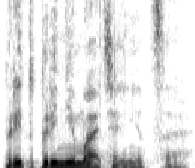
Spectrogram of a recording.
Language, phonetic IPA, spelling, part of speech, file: Russian, [prʲɪtprʲɪnʲɪˈmatʲɪlʲnʲɪt͡sə], предпринимательница, noun, Ru-предпринимательница.ogg
- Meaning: female equivalent of предпринима́тель (predprinimátelʹ): female industrialist, businessman, entrepreneur (person who organizes and operates a business and assumes the associated risk)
